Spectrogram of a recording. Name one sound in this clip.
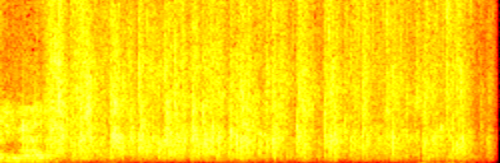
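An older man talks steadily through a microphone over a loudspeaker.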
